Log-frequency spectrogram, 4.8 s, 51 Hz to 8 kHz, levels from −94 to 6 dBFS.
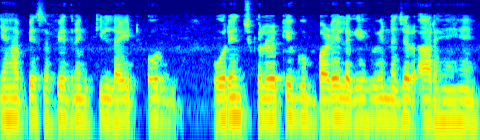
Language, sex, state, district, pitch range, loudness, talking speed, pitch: Hindi, male, Uttar Pradesh, Etah, 110-120 Hz, -27 LUFS, 200 wpm, 115 Hz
